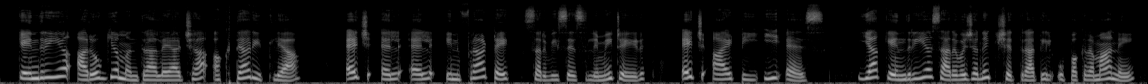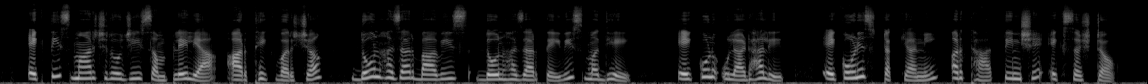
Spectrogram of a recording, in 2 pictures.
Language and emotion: Marathi, neutral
